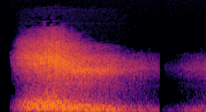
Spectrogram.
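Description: Whoosh sound effect of an animated logo intro: a swell of rushing noise over a low rumble that fades out about a second and a half in. A second whoosh starts building just before the end.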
